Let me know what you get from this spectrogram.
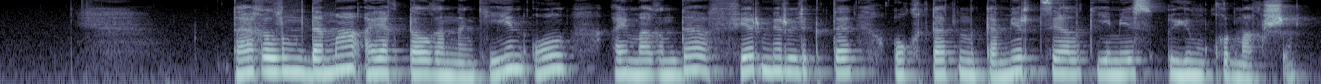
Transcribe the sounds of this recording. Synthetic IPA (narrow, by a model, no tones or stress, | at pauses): t̪ʰɑʁəlˠəmd̪ɑmɑʔɑjɑqt̪ɑlˠʁɑnːɑŋkʲʰe̞jɪnwʔo̞lˠɑjmɑʁənd̪ɑfʲe̞rmʲe̞ɾlɪkt̪ɪwo̞qə̥t̪ɑt̪əɴkʰo̞mʲːe̞rt̪sɨjalˠəqe̞me̞sʊjəmqʰʊɾmɑqʃə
